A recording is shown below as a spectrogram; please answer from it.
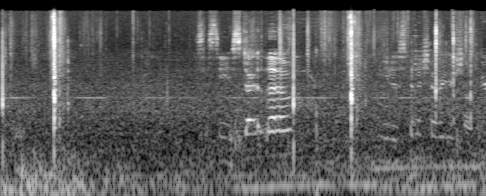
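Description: Tennis ball struck by a racket: a sharp pop just under a second in and another a little past four seconds, over a steady low background hum.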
